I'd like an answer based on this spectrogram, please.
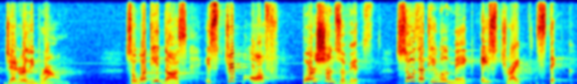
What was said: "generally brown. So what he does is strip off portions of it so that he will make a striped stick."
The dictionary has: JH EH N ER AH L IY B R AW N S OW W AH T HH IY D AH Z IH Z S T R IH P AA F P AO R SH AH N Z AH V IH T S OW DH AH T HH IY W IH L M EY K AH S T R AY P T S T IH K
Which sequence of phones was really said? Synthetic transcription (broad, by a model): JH EH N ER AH L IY B R AW N S OW W AH T HH IY D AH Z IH S T R IH P AA F P AO R SH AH N S AH V IH T S OW DH AH T HH IY W IH L M EY K AH S T R AY P T S T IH K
